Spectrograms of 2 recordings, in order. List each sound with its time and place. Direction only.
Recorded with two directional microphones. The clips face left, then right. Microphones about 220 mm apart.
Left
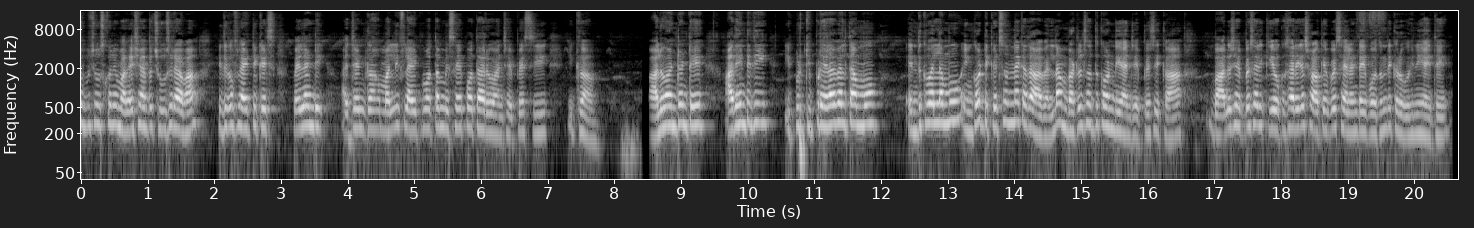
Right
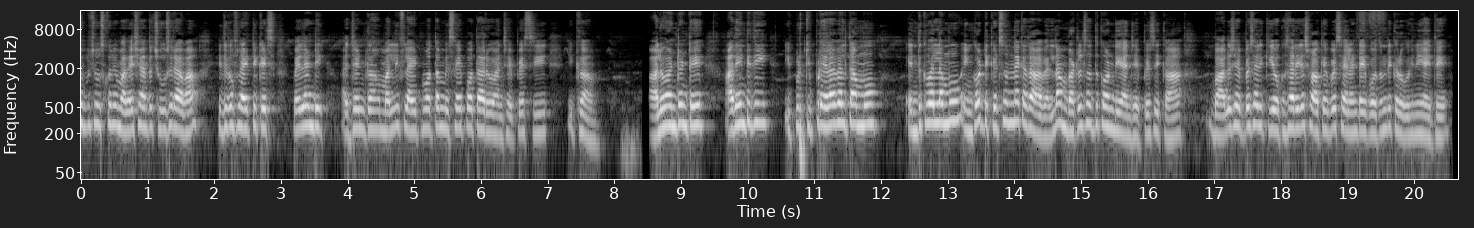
0.0 s a woman's voice: 25° right (ahead or behind)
